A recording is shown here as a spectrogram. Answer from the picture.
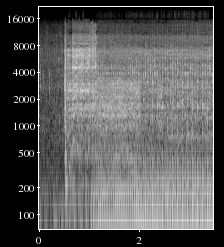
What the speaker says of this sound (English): All right, so the carb is on and I'm gonna attempt to start it and hopefully she starts right up.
